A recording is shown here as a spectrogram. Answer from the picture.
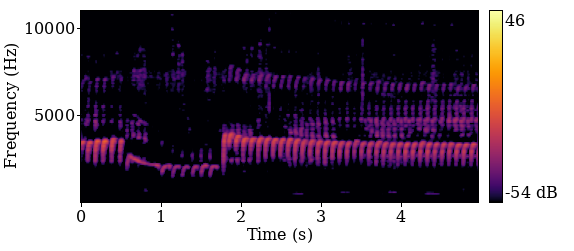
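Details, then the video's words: Young bulbul chick calling almost nonstop: quick, high, clipped chirps in long even runs, briefly dropping to a lower pitch with a downward slurred note before climbing back up. Faint lower notes in the background. "Bulbul bird beautiful baby"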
